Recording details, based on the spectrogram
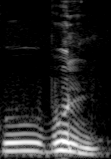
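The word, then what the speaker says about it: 그분: আবার দেখেন এখানে কি আছে, গু বুন, গু বুন, গু বুন, বিউপের ব সাথে হচ্ছে বু, নিচে হচ্ছে নিউনের ন, গুবুন, গুবুন তিনি, এটা সম্মান সূচক, ওই যে সম্মানিত কোনো পার্সনের ক্ষেত্রে।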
